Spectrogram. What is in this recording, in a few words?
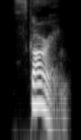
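"scarring", British English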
